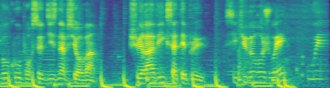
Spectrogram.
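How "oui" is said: ordinary talk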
